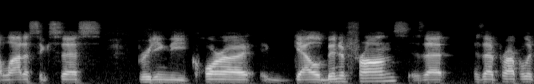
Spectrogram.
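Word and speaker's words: Cuora galbinifrons: Tony mentioned that you have had a lot of success breeding the Quora galbinifrons. Is that Is that properly pronounced?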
